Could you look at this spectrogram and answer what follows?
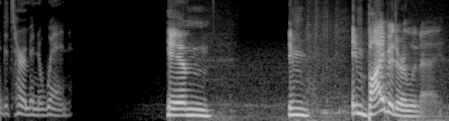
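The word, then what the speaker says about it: Imbibitor Lunae: to win him in imbibator lunae that's how it's pronounced that makes a bit more sense than inhibitor in Bible gotcha now I know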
